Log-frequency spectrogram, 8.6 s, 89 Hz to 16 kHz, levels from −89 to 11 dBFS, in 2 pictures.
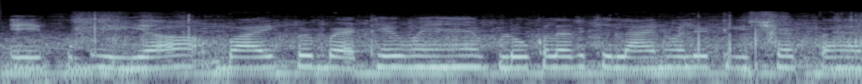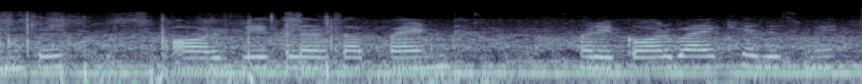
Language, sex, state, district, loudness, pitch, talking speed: Hindi, female, Chhattisgarh, Raipur, -14 LUFS, 235 Hz, 195 wpm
